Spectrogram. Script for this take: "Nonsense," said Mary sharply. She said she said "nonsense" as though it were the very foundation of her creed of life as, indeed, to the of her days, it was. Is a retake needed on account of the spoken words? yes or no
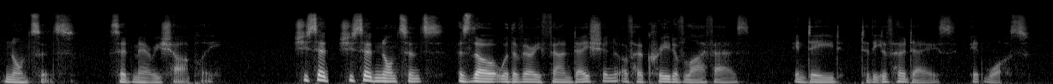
no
